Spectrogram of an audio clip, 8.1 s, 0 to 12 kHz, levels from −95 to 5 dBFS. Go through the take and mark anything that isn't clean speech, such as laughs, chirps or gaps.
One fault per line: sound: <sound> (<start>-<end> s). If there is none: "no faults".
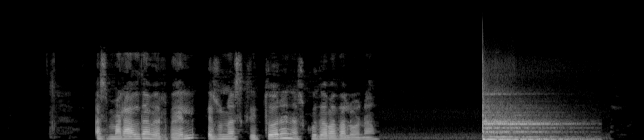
sound: thud (6.0-7.5 s)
